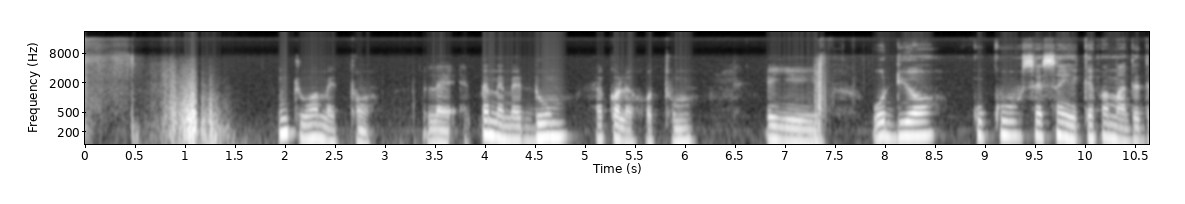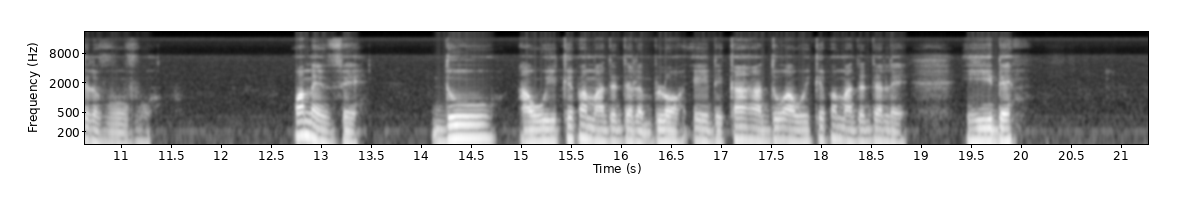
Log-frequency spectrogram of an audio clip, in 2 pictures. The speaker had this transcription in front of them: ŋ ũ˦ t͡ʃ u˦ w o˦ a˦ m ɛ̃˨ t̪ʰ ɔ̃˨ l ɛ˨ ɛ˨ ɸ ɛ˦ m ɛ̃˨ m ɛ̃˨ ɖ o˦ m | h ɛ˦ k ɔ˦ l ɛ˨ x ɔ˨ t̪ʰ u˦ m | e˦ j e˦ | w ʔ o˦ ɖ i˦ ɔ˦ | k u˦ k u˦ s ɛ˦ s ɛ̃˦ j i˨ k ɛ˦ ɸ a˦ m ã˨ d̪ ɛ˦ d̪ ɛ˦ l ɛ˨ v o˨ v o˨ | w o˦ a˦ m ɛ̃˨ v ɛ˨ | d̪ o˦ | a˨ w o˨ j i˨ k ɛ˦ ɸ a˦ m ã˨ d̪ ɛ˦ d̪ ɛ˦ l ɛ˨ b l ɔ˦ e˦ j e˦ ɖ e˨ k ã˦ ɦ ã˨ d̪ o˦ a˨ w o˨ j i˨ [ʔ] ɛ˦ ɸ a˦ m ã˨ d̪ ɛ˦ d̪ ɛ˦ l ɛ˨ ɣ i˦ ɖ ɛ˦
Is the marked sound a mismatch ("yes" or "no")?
yes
